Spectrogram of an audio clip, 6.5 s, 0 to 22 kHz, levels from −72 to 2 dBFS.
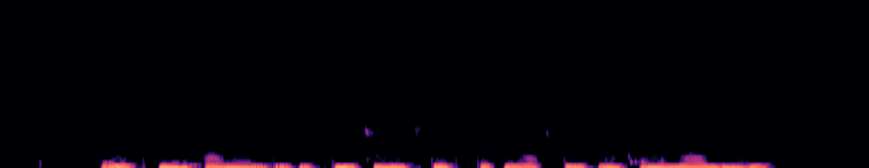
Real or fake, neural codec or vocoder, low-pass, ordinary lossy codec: real; none; 5.4 kHz; none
